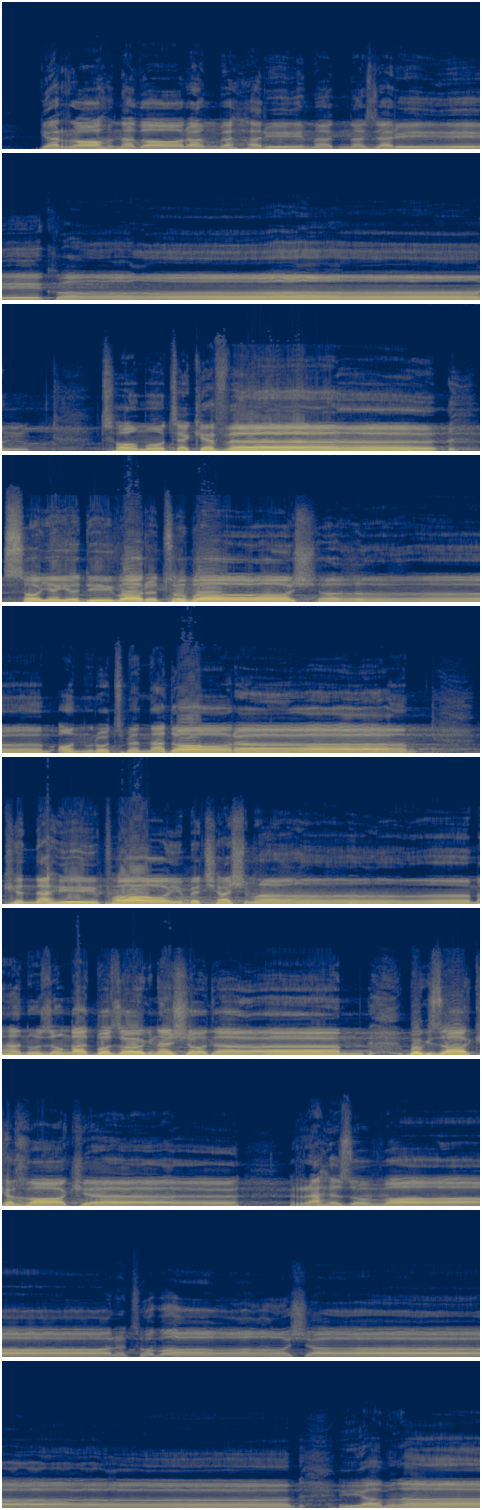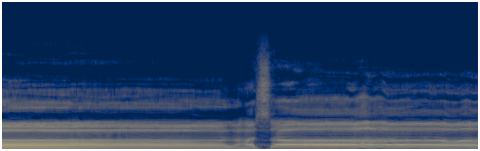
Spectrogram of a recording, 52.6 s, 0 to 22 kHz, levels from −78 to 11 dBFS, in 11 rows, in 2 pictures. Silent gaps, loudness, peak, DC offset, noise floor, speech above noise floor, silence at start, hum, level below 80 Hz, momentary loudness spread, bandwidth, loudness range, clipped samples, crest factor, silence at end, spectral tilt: none; -12 LUFS; 0 dBFS; under 0.1%; -39 dBFS; 28 dB; 0.4 s; none; -42 dBFS; 15 LU; 15 kHz; 10 LU; 0.4%; 12 dB; 0 s; -5.5 dB/octave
